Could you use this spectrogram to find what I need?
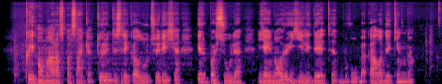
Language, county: Lithuanian, Klaipėda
